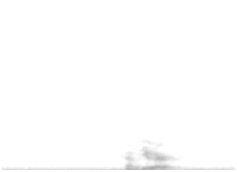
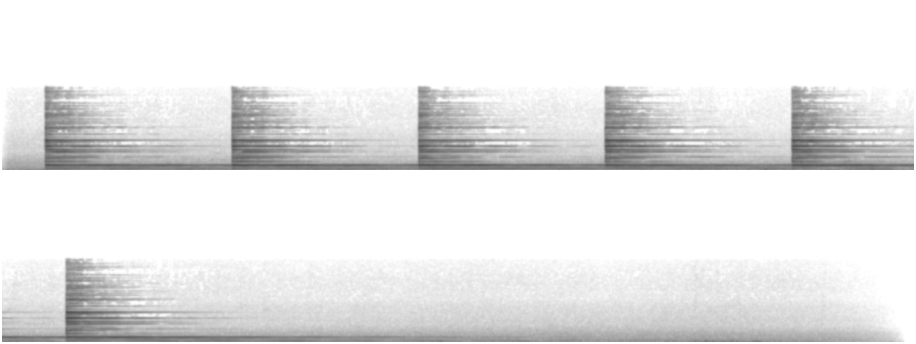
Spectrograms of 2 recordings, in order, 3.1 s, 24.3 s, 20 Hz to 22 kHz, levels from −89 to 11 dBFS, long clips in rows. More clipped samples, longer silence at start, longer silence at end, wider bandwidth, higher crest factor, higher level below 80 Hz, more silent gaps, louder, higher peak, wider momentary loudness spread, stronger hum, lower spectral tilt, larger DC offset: neither; about the same, 0 s vs 0.1 s; second, 0 s vs 1.4 s; second, 5.6 kHz vs 11.5 kHz; about the same, 18 dB vs 22 dB; second, -72 dBFS vs -54 dBFS; neither; second, -58 LUFS vs -18 LUFS; second, -42 dBFS vs 0 dBFS; second, 12 LU vs 25 LU; neither; first, -5 dB/octave vs -1.5 dB/octave; neither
